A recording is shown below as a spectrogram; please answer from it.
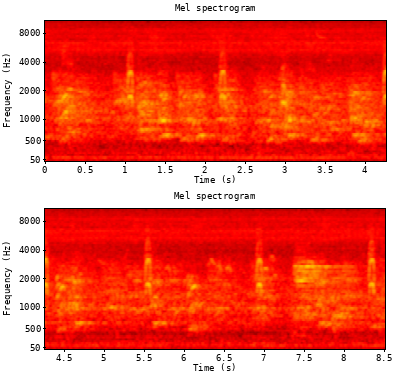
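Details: Outdoor barking by four dogs left out all day, a steady string of sharp barks and higher yips spaced about a second apart, with a continuous low hum in the background.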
